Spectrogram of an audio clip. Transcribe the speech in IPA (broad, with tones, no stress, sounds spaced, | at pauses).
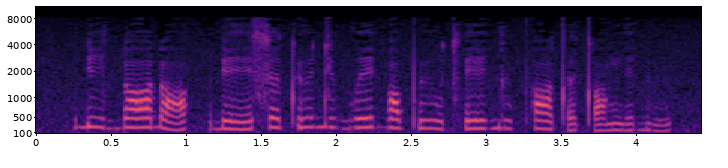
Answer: ɗ i˦˨ d ɗ ɒː˦˥ ɗ ɒ˨˩˦ | ɗ eː˨˩˦ s ə˦˨ tʼ ʉ˦˥ d y˦˨ ɡʷ eː˦˥ ɠ ɒ˦˥ pʼ ʉː˦˨ u̯ t͡sʼ eː˦˥ ɡ ʉ˦˨ pʰ ɒ˦˨ tʼ ə˨˦ tʼ ɒ˨˦ ŋ e˨˦ ɠ ʉ˨˩˦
